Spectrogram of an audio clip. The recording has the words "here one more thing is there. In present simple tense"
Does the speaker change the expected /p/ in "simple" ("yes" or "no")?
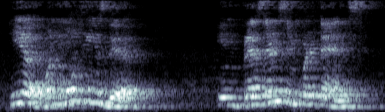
no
